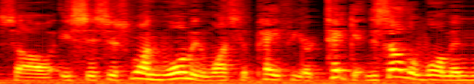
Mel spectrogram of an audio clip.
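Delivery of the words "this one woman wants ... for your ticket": ordinary delivery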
